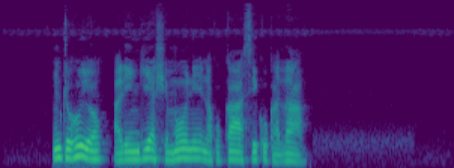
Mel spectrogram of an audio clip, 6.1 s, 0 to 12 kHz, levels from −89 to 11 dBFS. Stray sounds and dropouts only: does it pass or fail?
pass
